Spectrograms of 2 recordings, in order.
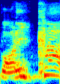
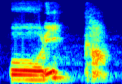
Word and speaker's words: পরীক্ষা: খ আকারে খা পরীক্ষা এবার দেখো এই যে যুক্তবর্ণটা যখন শব্দের শুরুতে আসছে তখন উচ্চারণ হইছে খ অর্থাৎ এখানে উচ্চারণ হইলো খ শুরুতে ছিল আর যখন এই যুক্তবর্ণটা শব্দের মাঝে ছিল তখন সেটা উচ্চারণ হইছে কি ক খ এই যে দেখো র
